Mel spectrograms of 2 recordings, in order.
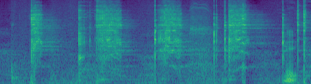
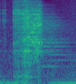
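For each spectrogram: First: soft, unhardened steel (file bites). Second: hardened steel chisel, file skates off.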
